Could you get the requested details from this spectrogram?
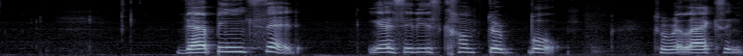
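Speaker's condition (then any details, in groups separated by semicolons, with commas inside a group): Cerebral palsy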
